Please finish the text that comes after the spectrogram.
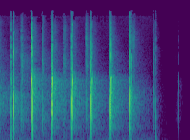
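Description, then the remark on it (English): A steady run of about seven sharp hand claps at an even, brisk pace, followed by a couple of softer trailing claps as the clapping fades out. No voices. “Clap it up.”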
